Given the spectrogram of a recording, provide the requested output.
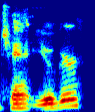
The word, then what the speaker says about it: Cenk Uygur: Cenk Uygur, that That's his name, Chant Uger.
